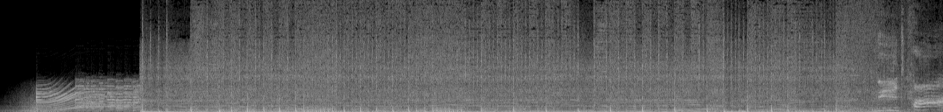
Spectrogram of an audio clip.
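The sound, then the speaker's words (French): A radio show jingle introducing the 'fourré la chronique' segment: rising synth sweeps for a few seconds, then loud, dense heavy music with a pounding beat and effect-laden shouted vocals, running about fifteen seconds before cutting off. “Euh, Quelle est la touche Jingle.”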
